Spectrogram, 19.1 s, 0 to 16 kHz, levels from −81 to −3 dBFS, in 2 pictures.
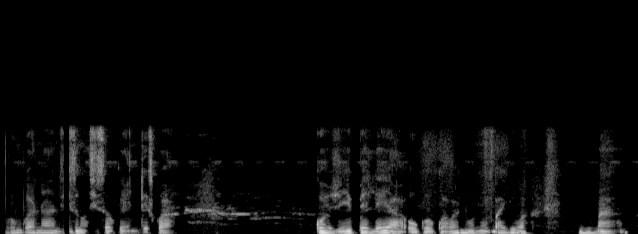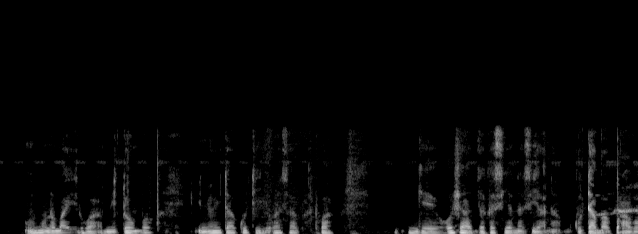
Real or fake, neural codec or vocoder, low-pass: real; none; 7.2 kHz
